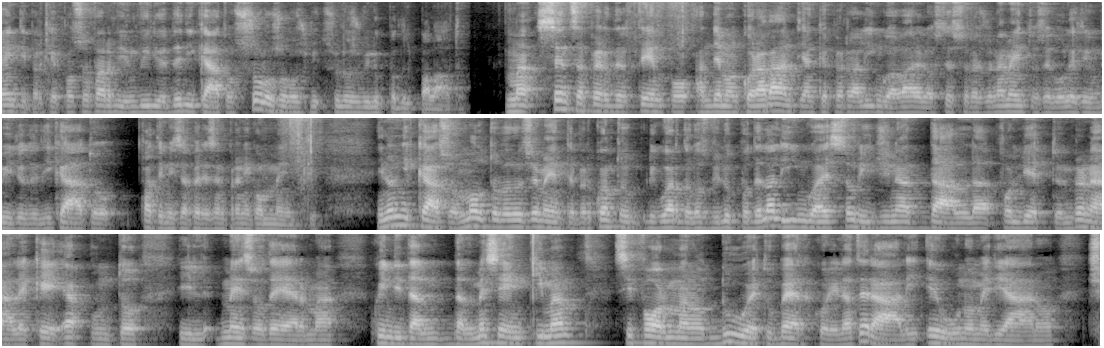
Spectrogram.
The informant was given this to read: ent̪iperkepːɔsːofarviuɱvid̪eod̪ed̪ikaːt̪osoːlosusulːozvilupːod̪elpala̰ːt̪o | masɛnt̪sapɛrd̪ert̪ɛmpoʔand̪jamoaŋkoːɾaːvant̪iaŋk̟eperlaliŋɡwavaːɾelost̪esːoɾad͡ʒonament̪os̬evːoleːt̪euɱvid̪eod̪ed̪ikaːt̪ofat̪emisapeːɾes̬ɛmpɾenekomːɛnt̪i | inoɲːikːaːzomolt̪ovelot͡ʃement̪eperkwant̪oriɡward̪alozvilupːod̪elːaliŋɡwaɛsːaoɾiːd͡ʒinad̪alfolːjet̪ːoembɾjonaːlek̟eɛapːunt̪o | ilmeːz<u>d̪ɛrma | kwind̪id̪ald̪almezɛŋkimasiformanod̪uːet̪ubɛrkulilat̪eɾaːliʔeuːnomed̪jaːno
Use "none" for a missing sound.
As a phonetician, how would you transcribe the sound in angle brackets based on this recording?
o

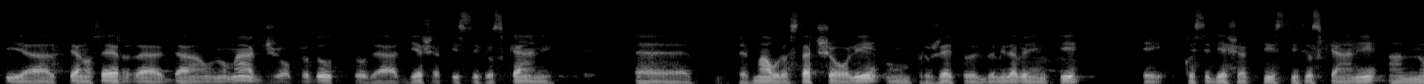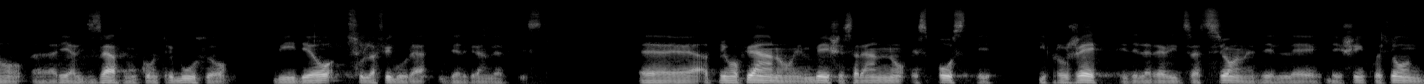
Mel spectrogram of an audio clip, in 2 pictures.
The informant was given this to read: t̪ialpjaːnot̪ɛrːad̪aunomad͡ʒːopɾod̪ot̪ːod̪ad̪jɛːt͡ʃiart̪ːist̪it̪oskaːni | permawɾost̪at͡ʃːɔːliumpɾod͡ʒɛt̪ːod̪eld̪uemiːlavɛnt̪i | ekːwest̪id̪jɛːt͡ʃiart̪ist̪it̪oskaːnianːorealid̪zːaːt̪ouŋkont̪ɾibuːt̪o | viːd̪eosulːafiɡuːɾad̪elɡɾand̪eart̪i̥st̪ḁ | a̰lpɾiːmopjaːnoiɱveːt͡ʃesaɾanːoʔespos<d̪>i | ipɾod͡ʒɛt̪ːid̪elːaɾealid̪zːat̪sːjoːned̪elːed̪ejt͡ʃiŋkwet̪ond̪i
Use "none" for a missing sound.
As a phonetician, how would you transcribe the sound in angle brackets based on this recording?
t̪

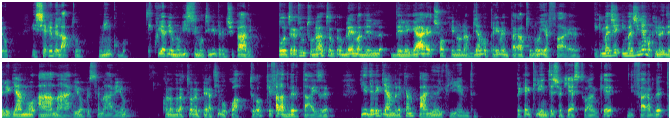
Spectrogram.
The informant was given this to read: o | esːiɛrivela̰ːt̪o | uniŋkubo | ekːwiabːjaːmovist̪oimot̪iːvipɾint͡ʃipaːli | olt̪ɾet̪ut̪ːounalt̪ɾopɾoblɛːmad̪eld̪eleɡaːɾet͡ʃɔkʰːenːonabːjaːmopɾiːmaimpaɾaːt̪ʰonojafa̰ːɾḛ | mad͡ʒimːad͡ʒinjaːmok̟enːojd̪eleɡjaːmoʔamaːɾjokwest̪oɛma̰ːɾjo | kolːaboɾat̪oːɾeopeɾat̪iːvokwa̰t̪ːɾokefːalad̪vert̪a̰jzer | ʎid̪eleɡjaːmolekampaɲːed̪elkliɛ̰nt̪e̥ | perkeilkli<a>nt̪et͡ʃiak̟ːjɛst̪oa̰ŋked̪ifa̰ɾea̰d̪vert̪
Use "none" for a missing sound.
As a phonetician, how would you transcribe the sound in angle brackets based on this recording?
ɛ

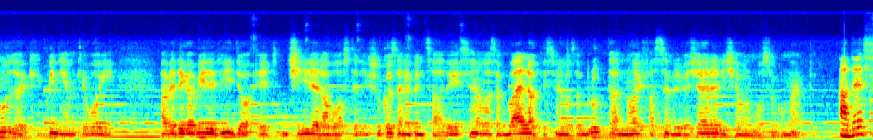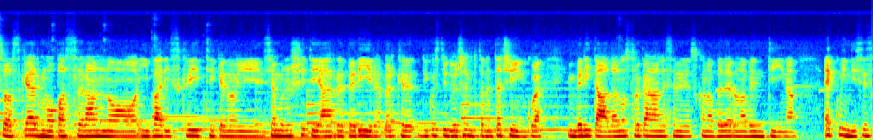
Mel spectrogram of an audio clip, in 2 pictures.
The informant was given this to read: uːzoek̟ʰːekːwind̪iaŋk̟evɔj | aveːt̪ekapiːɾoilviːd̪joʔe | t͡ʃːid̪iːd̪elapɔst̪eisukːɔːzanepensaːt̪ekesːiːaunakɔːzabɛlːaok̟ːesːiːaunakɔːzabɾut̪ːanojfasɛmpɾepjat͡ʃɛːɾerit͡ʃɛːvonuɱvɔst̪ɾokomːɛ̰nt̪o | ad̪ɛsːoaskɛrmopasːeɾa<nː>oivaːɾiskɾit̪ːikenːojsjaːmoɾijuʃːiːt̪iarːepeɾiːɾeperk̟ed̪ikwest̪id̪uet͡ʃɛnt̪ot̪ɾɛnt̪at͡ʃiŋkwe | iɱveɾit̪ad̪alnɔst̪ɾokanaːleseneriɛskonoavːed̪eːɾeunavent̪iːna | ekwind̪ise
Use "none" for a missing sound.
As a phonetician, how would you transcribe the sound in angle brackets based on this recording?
nː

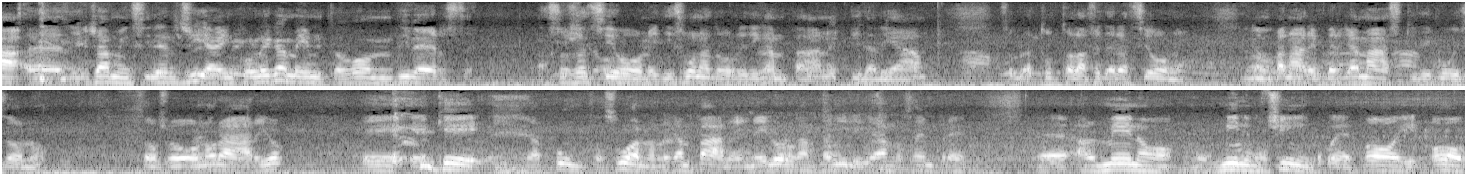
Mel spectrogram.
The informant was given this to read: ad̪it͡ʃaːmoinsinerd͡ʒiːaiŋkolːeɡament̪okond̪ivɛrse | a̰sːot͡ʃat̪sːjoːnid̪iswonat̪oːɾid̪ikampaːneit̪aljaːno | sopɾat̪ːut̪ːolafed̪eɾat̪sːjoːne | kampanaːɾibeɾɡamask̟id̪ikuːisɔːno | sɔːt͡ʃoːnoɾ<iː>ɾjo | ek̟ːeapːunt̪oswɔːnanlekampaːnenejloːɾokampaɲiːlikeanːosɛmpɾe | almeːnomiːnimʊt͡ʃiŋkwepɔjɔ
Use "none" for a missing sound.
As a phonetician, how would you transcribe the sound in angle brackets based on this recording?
aː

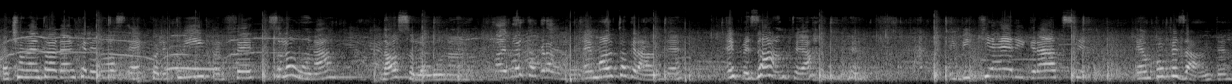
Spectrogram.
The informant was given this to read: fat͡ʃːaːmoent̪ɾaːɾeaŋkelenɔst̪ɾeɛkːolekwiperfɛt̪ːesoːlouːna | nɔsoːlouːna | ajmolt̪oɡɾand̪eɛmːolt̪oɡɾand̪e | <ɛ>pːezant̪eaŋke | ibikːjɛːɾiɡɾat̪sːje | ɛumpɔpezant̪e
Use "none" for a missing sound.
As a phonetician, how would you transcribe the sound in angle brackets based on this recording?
ɛ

